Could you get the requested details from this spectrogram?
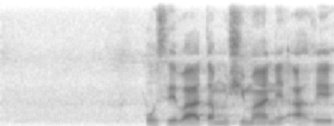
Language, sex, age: Northern Sotho, male, 22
